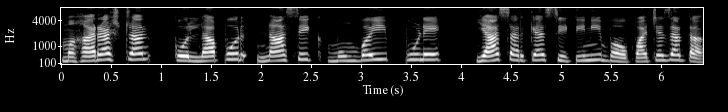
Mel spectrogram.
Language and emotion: Goan Konkani, neutral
